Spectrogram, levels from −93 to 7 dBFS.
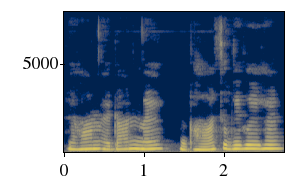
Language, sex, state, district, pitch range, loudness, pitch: Hindi, female, Madhya Pradesh, Dhar, 185-215 Hz, -12 LUFS, 205 Hz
